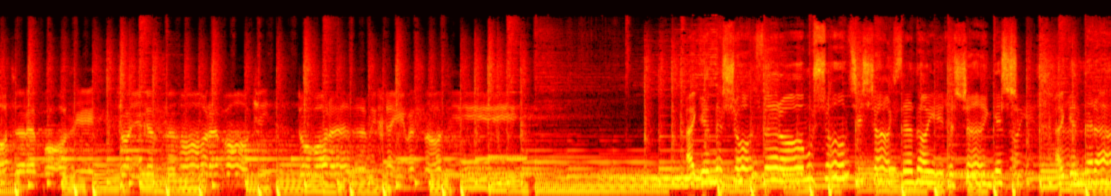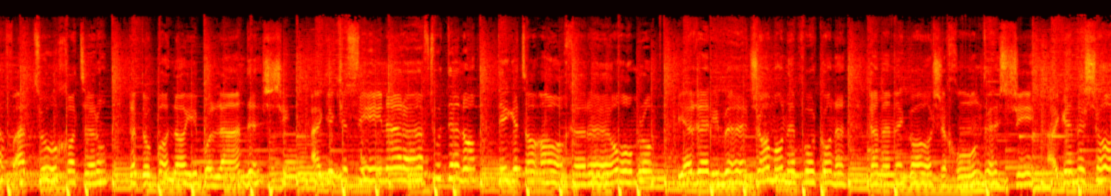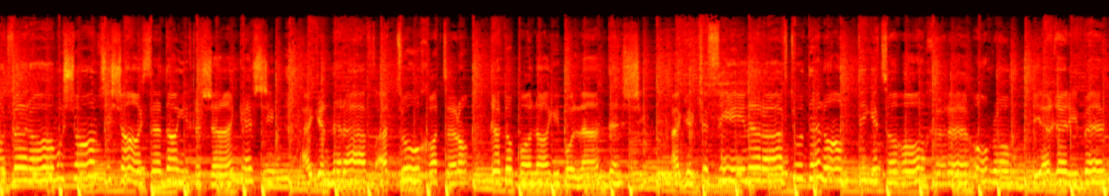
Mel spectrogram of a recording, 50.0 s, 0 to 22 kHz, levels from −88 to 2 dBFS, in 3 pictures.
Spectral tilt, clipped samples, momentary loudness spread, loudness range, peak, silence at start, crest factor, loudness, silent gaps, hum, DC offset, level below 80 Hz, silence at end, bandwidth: -5 dB/octave; under 0.1%; 4 LU; 3 LU; -8 dBFS; 0 s; 10 dB; -20 LUFS; none; none; under 0.1%; -30 dBFS; 0 s; 17 kHz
